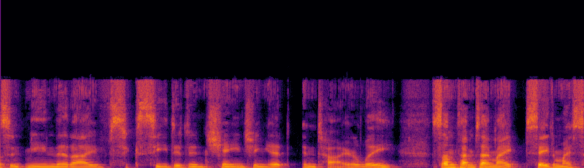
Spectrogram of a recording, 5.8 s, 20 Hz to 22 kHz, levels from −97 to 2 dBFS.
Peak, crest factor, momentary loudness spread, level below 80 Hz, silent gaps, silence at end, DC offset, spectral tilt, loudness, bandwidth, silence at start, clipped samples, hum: -6 dBFS; 20 dB; 7 LU; -70 dBFS; none; 0 s; under 0.1%; -4.5 dB/octave; -26 LUFS; 12 kHz; 0 s; under 0.1%; none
